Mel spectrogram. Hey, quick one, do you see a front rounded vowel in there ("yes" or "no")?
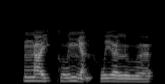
no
